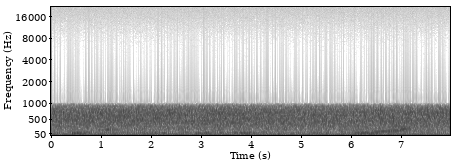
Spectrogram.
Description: event 917115 date 03/20/23 time 21:31:28 GMT (2 years, 1 month ago) score 9.56 location TSS-AB01 detected by nrw target species NRW annotations +NRW Spectrogram: Frequency (kHz) vs. Time (s) audio not available .wav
